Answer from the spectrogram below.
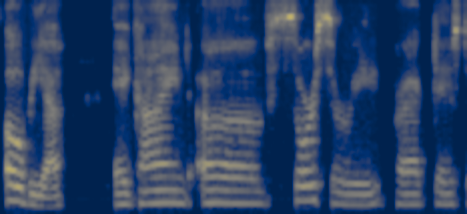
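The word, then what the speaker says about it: Obeah: this time just like I wanted to say Obadiah but that is not Obadiah how do you say it meaning obia I didn't think I'd say it right if I said it that way Akon So it's obia a kind of sorcery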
